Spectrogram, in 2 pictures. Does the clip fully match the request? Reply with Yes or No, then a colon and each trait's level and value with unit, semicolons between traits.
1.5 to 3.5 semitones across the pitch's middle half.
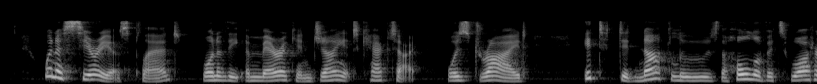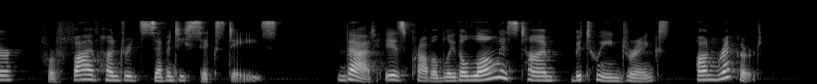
No: average, 4.3 semitones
